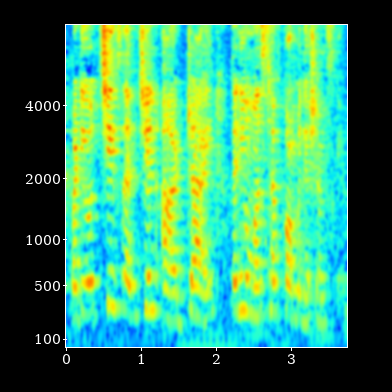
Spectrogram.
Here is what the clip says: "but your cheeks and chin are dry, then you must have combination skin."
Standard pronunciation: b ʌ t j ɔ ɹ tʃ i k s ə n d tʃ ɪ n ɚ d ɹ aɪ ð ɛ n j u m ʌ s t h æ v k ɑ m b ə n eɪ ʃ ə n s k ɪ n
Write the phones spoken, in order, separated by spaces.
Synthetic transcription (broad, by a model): b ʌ t j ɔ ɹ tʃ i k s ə n tʃ ɪ n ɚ d ɹ aɪ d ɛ n j u m ʌ s t h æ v k ɑ m b ə n eɪ ʃ ə n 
